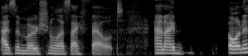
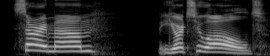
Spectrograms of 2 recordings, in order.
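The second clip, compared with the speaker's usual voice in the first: a touch louder, slow blunt verdict; daughter's deadpan tone; 4 semitones higher, 5 dB louder, slower than usual. Retold or imitated. Daughter telling her mum she is too old, bluntly. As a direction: deliver it like a blunt little kid. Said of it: "literally the tone that she said it in".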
